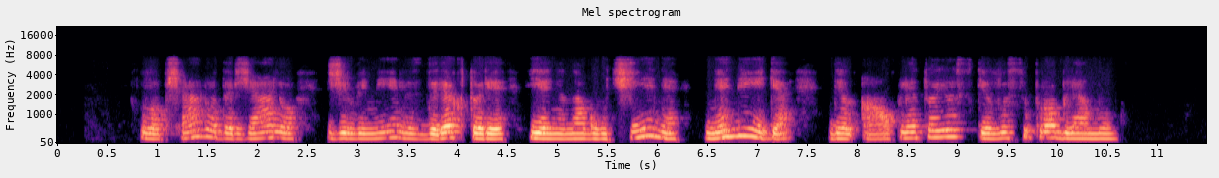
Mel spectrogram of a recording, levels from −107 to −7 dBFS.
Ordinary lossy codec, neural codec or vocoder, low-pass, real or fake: Opus, 24 kbps; none; 7.2 kHz; real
